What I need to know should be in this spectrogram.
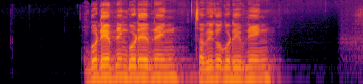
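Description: A young man speaks in a drawn-out, sing-song way close to a microphone.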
